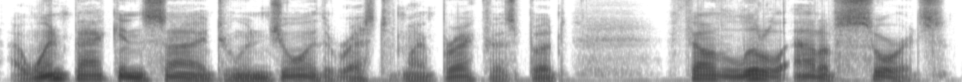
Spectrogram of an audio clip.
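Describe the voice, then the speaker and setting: An actor playing a young lawyer who narrates a ghost story in a measured way. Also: male voice, deep voice, big pitch swings, a little mellow, no echo, studio quality. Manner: measured, tells the story with rising unease. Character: young male lawyer recuperating in the country. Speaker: narrator and lead.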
